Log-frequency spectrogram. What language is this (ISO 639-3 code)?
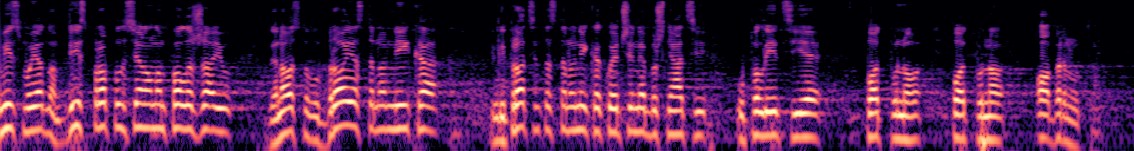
srp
